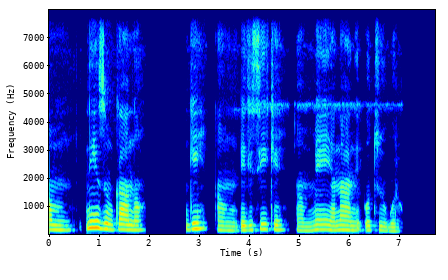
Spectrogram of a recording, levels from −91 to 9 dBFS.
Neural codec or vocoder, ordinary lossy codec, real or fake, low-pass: none; none; real; none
